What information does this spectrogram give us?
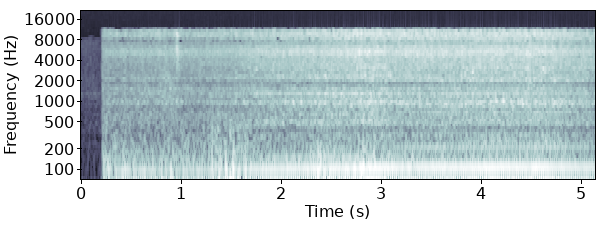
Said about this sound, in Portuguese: Na cidade de Mucutu, situada a 40 km a norte da Harare, um trator prepara a terra em antecipação da estação das chuvas que se aguarda a todo momento.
